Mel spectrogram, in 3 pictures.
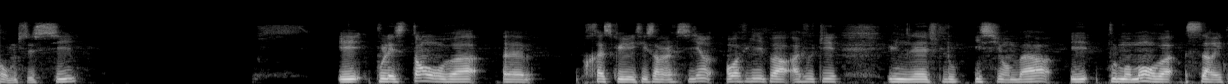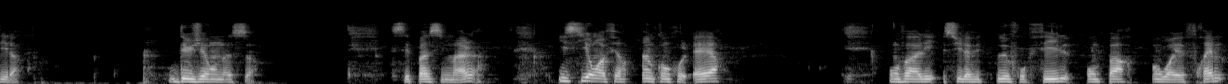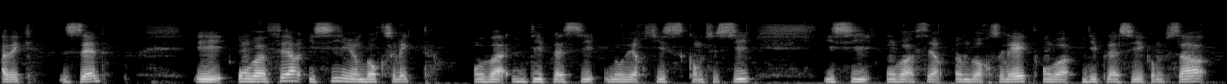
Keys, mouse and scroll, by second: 4.9 ctrl+r, 11.8 z, 12.2-12.6 scroll down 1, 12.6-15.6 middle drag, 18.0 ctrl+r, 21.2 KP_3, 22.4 z, 22.9-24.3 shift+scroll up 2, 26.2 scroll up 1, 27.0 right click, 27.3 b, 29.3 click, 31.0-31.5 scroll up 2, 31.5-32.2 ctrl+scroll down 1, 32.5 right click, 32.8 b, 34.3 click.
